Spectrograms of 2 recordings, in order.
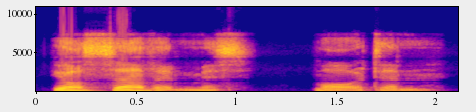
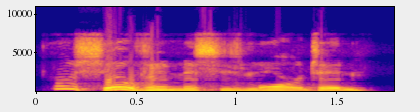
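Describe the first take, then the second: First: A lower, gruffer put-on character voice. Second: A thin, high-pitched put-on character voice. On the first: "What about Vegeta?" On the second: "Krillin voice it is"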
